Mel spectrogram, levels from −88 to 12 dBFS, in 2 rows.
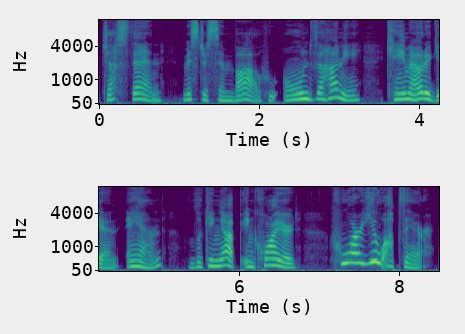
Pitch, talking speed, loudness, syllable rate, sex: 215 Hz, 140 wpm, -18 LUFS, 4.3 syllables/s, female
